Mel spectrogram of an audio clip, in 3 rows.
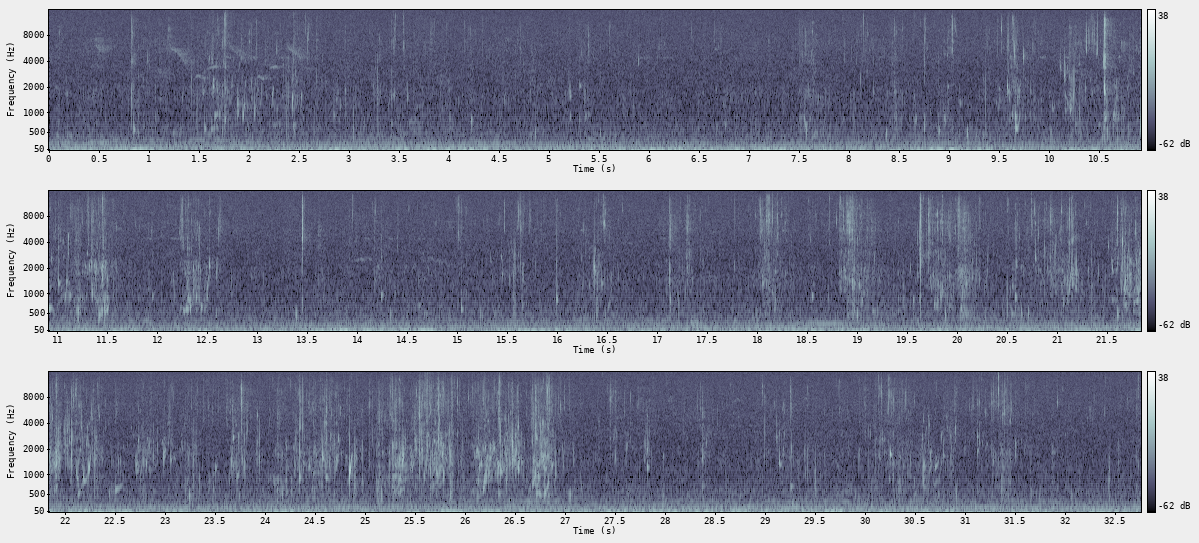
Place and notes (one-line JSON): {"title": "Lithuania, Sudeikiai, at the lake", "date": "2013-05-19 13:50:00", "latitude": "55.62", "longitude": "25.68", "altitude": "141", "timezone": "Europe/Vilnius"}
